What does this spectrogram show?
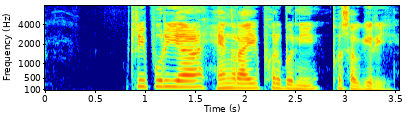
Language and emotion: Bodo, neutral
